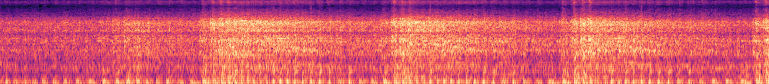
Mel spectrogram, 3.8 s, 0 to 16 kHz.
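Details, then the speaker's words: Triumph Speed T4 (400cc single), smooth first start, idling in neutral at the showroom: deep, even, slightly bassy exhaust thump with regular beats and no rattles or misses; healthy idle. "That was a pretty smooth start. That's in neutral, and exhaust has a good pretty thump to it. It's a little bit bassy, no doubt."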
